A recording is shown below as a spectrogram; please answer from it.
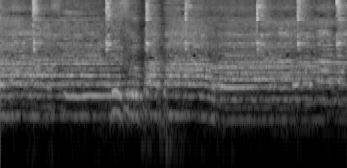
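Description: A group of men chanting together in unison in a steady, repeated line. Sharp short hits come about twice a second under the chant.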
